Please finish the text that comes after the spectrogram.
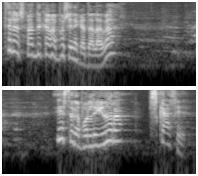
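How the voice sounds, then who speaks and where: A man's voice: very high voice, sing-song, sharp tone. A man preaching a sermon in a conversational storytelling manner, acting out the voices of the people in his stories. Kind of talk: sermon with anecdotes. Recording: dull lo-fi recording.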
